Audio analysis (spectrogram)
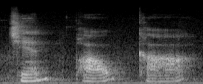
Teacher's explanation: isang fourth tone at dalawang third tone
